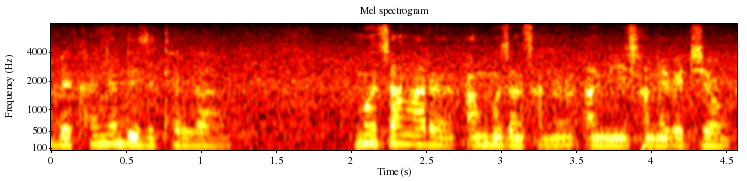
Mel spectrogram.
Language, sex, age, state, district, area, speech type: Bodo, male, 30-45, Assam, Chirang, rural, spontaneous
